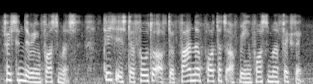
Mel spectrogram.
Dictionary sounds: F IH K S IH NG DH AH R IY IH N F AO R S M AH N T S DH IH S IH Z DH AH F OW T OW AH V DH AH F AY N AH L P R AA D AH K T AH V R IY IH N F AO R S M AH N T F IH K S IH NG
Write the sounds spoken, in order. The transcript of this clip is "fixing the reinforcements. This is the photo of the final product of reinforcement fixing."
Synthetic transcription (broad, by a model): F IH K S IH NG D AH R IY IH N F AO S M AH N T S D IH S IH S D AH F OW T OW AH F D AH F AY N AH L P AA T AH T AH F R IY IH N F AO S M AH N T F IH K S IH NG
